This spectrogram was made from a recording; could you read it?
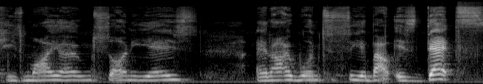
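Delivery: put-on British accent, high and slow. Retelling pretending to be British under a fake name, fake British accent. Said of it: "I was like using a British accent".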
